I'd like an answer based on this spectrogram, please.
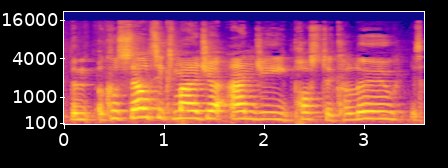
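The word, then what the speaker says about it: Ange Postecoglou: and of course the of course celtics manager angie poster kalu is how you say his name um he's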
